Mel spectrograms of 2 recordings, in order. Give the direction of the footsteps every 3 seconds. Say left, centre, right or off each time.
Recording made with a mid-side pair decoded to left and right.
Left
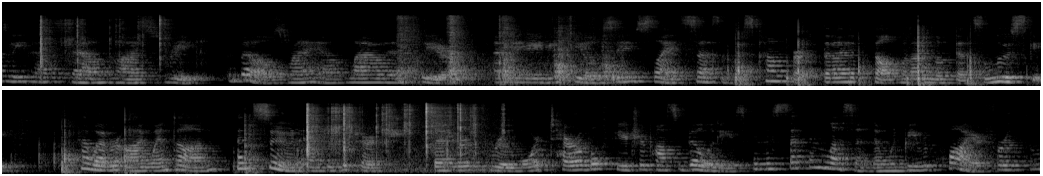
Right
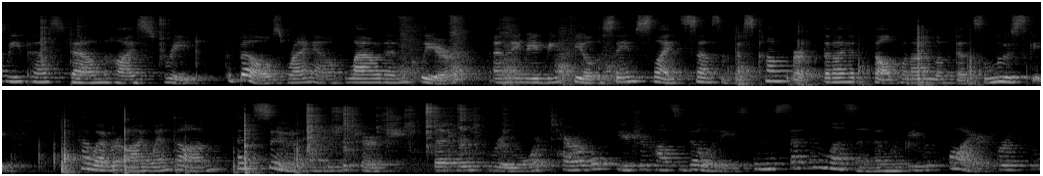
off, left, left, centre, right, off, off.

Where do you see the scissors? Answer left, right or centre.
left.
